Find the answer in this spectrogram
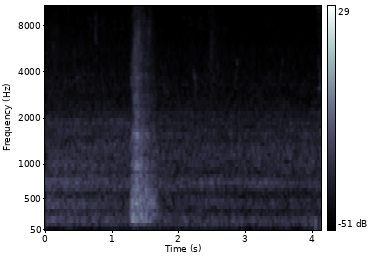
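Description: A child blowing a raspberry against a toddler's skin: one short, buzzy blowing burst about a second in, lasting about half a second.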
